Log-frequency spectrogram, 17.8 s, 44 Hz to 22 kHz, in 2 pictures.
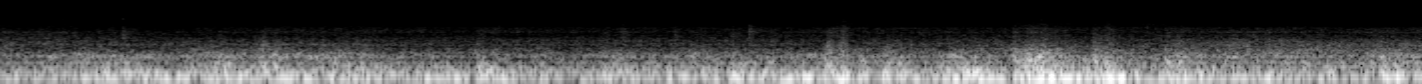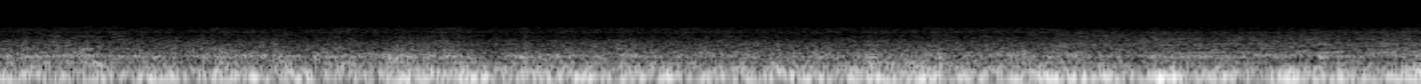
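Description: A Bogowonto passenger train runs fast through Rewulu station at about 115 km/h, a loud, steady rumble and roar of wheels and carriage heard from aboard, with no talking.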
